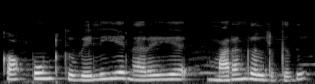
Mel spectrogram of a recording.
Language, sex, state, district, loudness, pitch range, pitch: Tamil, female, Tamil Nadu, Nilgiris, -15 LUFS, 210-250 Hz, 235 Hz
